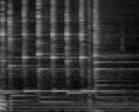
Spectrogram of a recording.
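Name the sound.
mobile phone ringtone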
